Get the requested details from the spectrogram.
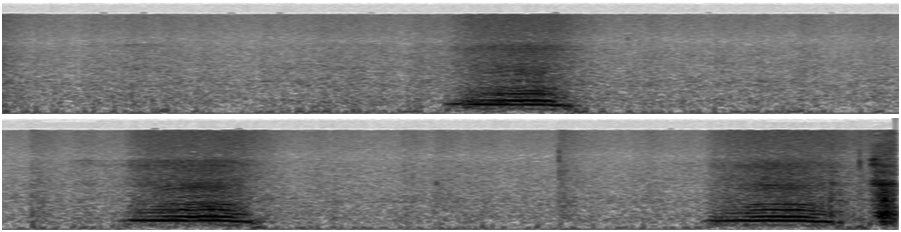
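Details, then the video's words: Male house cat Darcy asleep and snoring steadily: three husky, wheezy inhalation snores carrying a low droning tone, coming about every three seconds with quiet pauses between. "My Cat Darcy Snoring"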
